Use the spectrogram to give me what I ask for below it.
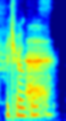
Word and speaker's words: Patroclus: Yeah, Patroclus.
